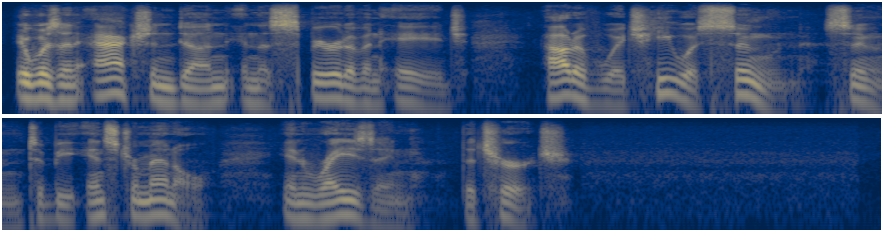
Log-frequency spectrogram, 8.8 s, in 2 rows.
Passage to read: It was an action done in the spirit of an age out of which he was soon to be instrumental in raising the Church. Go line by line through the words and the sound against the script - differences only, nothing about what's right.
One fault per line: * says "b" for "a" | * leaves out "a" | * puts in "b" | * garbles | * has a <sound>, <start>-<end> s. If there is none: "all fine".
* puts in "soon"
